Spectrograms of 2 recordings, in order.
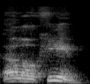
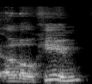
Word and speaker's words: Elohim: How they say that, in the modern Hebrew, they would pronounce it Elohim, right?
